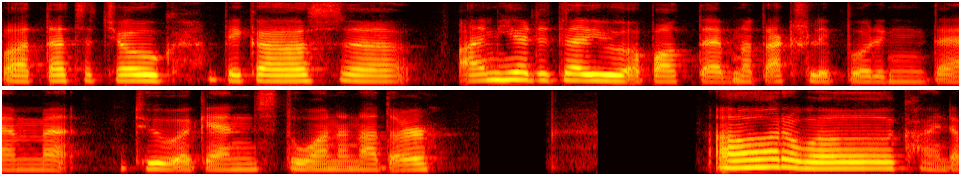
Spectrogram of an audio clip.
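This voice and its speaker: A woman speaks at a fairly slow pace with a strong non-native accent. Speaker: convention panel host. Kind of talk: convention panel presentation. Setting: online convention panel streamed as a VTuber. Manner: halting, with fillers.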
